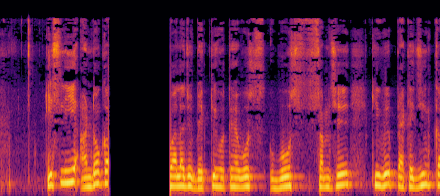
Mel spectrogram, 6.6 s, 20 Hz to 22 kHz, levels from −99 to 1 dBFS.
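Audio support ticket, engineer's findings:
Hard cut to dead silence at 1.62 s, audio resumes abruptly at 2.55 s; roughly 0.93 s missing. Gap is silent, no room tone or noise floor underneath. Audio dropout to silence. Likely cause: input path lost briefly (device disconnect, failed link or stray mute) while recorder kept writing silence. Content during gap unrecoverable. Check cabling/interface connection and mute state around that point.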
